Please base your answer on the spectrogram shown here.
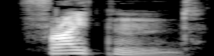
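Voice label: "frightened", British English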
